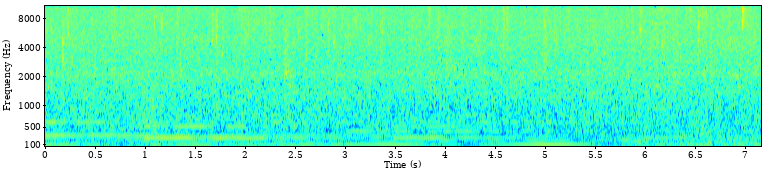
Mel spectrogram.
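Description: Steady rain hisses evenly throughout, a dense patter with no pauses, while a few low sustained tones hum softly underneath. No one speaks.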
